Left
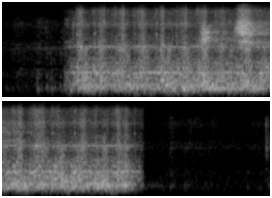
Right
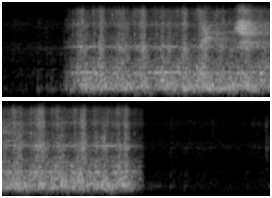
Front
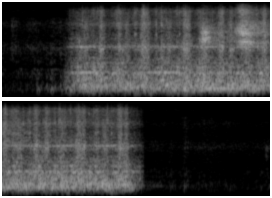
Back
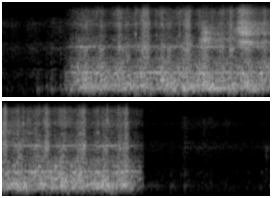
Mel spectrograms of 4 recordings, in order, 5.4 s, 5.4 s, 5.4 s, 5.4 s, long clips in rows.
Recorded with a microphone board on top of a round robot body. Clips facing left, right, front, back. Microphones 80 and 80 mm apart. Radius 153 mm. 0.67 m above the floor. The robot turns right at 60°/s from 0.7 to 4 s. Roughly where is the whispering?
Behind right.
